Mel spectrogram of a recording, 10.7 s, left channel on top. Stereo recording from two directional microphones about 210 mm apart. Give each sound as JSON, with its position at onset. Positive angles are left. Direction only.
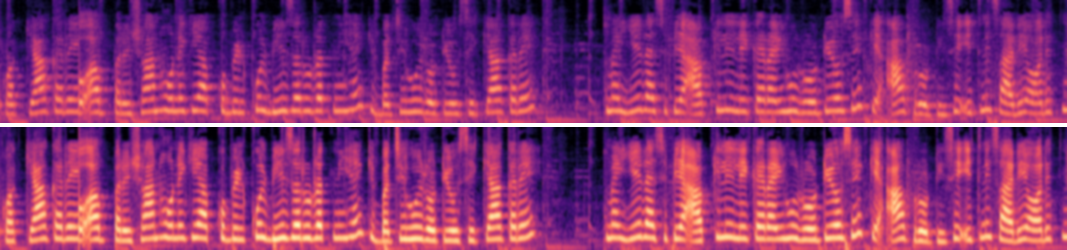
{"t": 0.0, "sound": "speech", "side_deg": -50}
